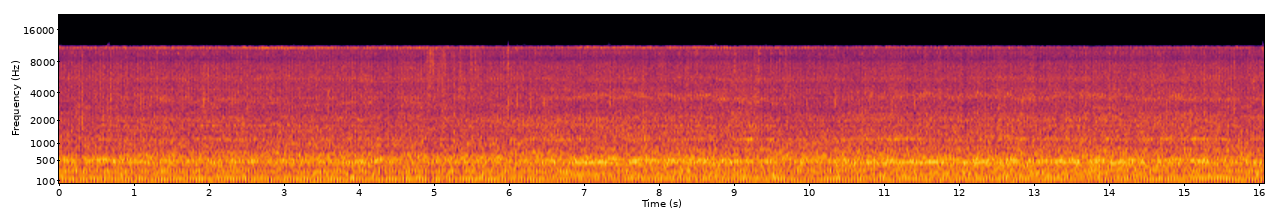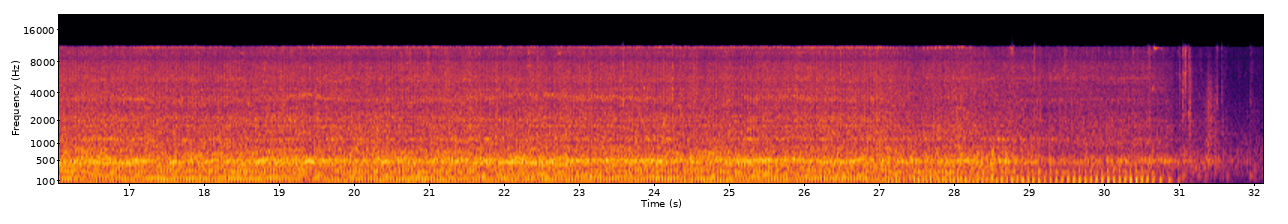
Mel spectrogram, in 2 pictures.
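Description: ATV (quad) engine running steadily while the machine is ridden along, its note dropping lower near the end.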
